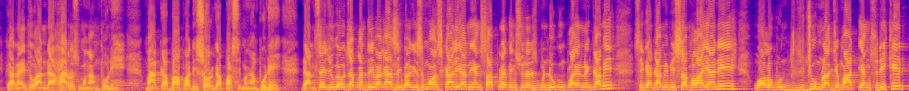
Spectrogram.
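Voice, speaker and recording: A man preaching a fervent sermon as pastor, often calling out hallelujah and rising to exultant shouts. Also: high-pitched. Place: church service.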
